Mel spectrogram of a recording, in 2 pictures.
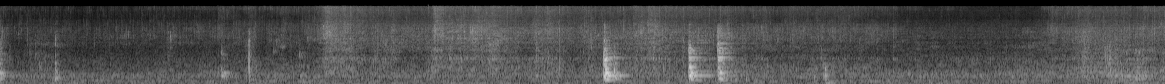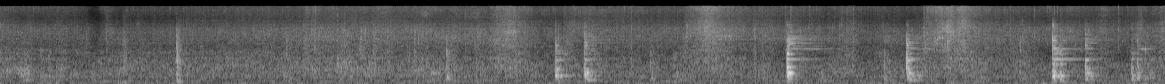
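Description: Chicken frying with a steady sizzle in a stainless steel pan, stirred with a wooden spoon that knocks and scrapes against the pan every few seconds. Carrot strips go in partway through and are stirred in with the chicken.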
